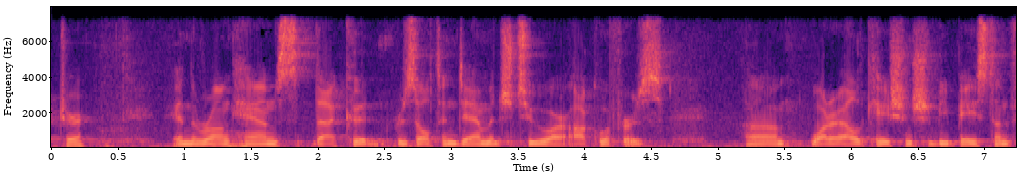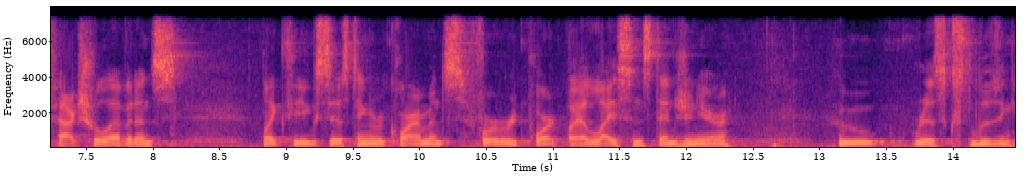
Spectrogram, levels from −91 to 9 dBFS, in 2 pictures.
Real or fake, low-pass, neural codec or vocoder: real; 7.2 kHz; none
